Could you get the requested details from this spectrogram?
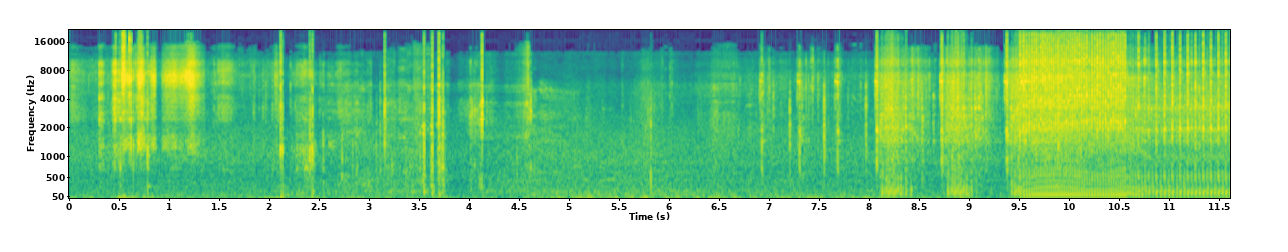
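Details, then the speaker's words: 2022 Stihl FS91 28cc 4-Mix trimmer, first start of season after choke and prime; fires and holds a steady even buzz with no stumbling. Runs clean. "awesome got to love your skills that's for sure a that sounds so nice"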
